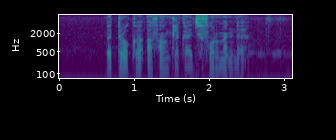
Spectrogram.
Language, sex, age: Afrikaans, male, 18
